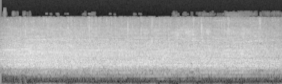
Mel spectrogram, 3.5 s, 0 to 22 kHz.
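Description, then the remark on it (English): A large crowd in London's Trafalgar Square cheers and roars continuously as the IOC picks London over Paris to host the 2012 Summer Olympics, a dense, loud wash of voices with scattered clapping and shouts, sustained at a steady level throughout without a break. “Crowds in London's Trafalgar Square were apparently as startled as anyone.”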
